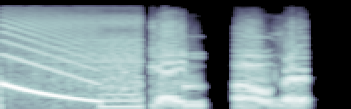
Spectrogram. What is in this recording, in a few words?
game over ringtone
